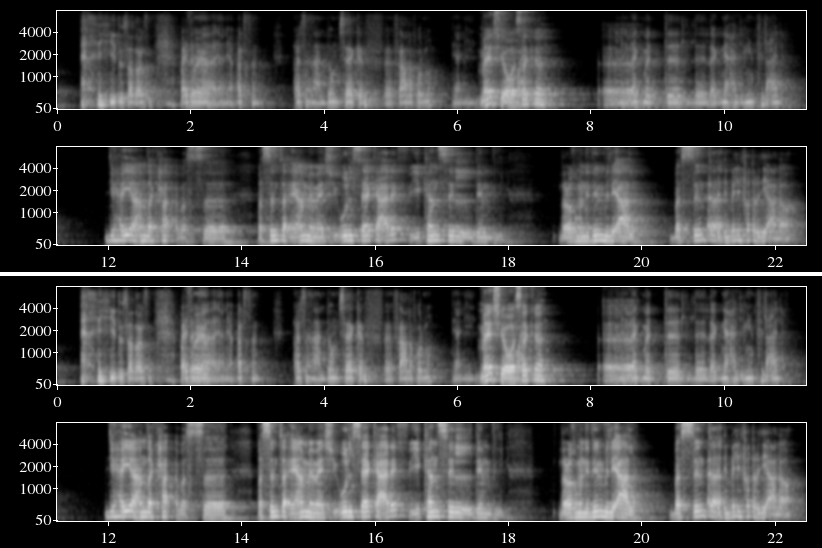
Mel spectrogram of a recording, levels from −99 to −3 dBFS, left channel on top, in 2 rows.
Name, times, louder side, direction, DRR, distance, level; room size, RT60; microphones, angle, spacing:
voice 1, 0.4-3.0 3.6-5.6 5.9-6.3 6.9-7.4 8.4-10.9 21.0-22.3, right 2 dB, 30° right, 6 dB, 0.5 m, -35 dB
voice 2, 6.3-7.3 8.2-8.7 12.0-13.8 14.3-17.9 18.8-20.0 20.4-21.2, right 5 dB, 85° right, 10 dB, 0.6 m, -26 dB
18.0 x 14.5 x 2.4 m, 1.1 s
head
